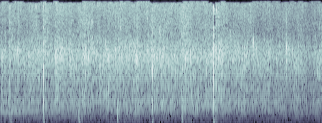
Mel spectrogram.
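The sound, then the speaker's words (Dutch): A crowd of people clapping steadily, a dense wash of applause with a few sharper claps popping out along the way, continuing without any talking. “Ja, zullen we applaus geven.”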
